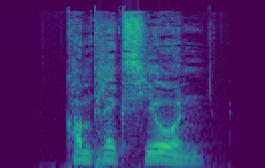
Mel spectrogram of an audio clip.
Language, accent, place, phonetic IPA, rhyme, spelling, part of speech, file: German, Germany, Berlin, [kɔmplɛˈksi̯oːn], -oːn, Komplexion, noun, De-Komplexion.ogg
- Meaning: complex ion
